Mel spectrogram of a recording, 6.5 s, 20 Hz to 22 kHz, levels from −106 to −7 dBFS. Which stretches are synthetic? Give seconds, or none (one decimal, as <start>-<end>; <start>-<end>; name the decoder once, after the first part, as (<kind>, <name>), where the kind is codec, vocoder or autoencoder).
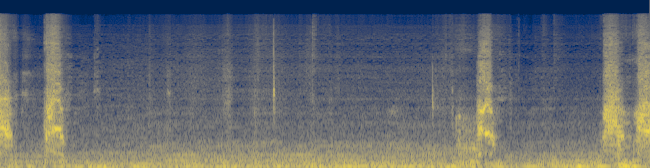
0.0-0.8 (codec, SNAC); 1.5-6.5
